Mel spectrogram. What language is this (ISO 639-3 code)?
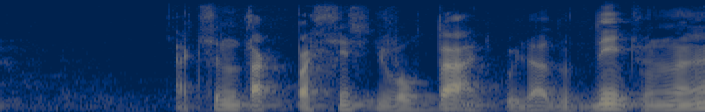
por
